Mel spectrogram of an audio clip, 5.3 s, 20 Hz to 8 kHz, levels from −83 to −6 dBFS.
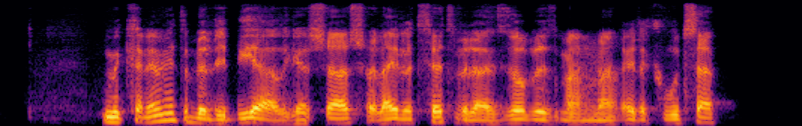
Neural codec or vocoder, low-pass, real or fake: codec, 44.1 kHz, 2.6 kbps, DAC; 7.2 kHz; fake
